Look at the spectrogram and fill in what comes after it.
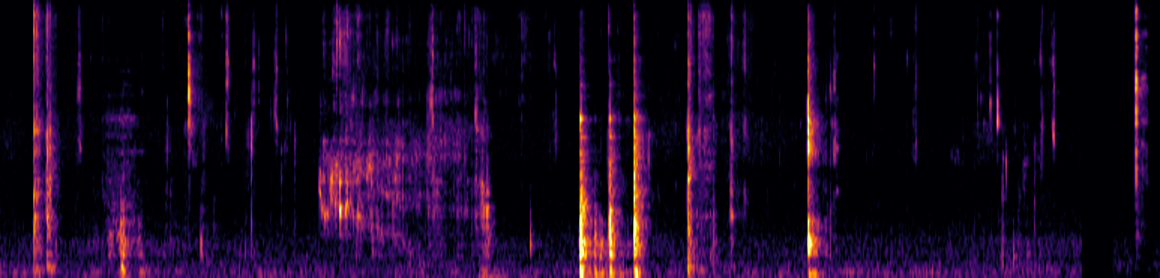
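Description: Close-miked chewing of chicken and tofu: an uneven string of sharp mouth clicks, with a denser stretch of chewing about four to six seconds in and a brief gap near the end.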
